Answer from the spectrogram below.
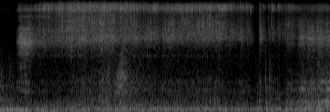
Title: Rear wheel noise after bearing change.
